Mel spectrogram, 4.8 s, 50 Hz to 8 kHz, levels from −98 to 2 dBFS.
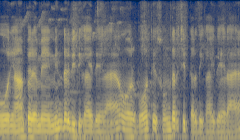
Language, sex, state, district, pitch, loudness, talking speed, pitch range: Hindi, male, Rajasthan, Bikaner, 95 Hz, -18 LUFS, 225 wpm, 90-100 Hz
